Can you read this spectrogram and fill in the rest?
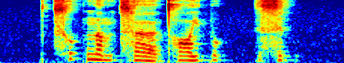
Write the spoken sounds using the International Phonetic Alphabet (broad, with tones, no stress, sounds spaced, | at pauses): t͡sʰ ʊ˥ k̚ n̪ ɐ˨ m t͡sʰ œː˨˩ t̪ʰ ɔː˨˧ j p ʊ˧ k̚ | s ɪ˧ k̚ ʊ˥ k̚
